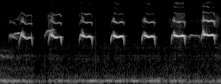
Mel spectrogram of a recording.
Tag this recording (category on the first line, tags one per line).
Sound effects > Animals
poultry
duckling
bird
waterfowl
